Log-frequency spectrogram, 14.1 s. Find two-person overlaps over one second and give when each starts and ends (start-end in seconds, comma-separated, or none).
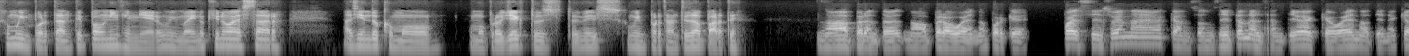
none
